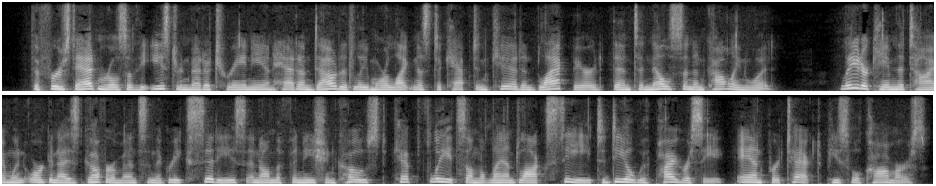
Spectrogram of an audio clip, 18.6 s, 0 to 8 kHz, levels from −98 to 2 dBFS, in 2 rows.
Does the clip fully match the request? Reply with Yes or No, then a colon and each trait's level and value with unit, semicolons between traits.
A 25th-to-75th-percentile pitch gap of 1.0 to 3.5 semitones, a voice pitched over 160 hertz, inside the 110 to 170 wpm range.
Yes: narrow, 2.4 semitones; high, 190 Hz; average, 165 wpm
